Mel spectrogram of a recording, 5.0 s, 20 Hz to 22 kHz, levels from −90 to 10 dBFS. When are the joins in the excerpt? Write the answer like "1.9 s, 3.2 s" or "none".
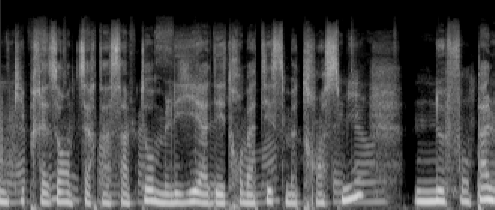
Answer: none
